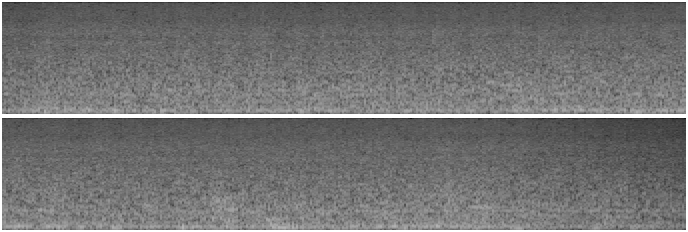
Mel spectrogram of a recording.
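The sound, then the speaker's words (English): Loud, steady rush of water pouring and churning at the giant water wheel powering Dunkirk Mill, a dense continuous roar that stays constant throughout without pauses. “Because as I see here, it's this giant water wheel. It seems to be water-powered.”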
